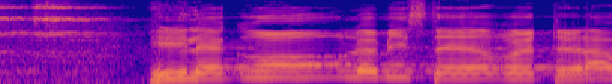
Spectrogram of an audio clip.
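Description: A man sings through a microphone and loudspeakers.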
